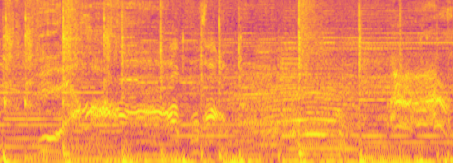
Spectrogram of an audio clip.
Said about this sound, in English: Milkweed sea cows! They were cute, weren't they?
